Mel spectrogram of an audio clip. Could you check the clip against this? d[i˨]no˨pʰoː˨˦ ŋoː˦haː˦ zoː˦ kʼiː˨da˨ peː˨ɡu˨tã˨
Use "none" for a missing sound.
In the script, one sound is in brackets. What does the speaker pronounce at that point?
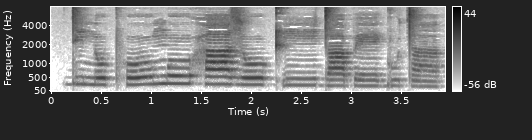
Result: i˨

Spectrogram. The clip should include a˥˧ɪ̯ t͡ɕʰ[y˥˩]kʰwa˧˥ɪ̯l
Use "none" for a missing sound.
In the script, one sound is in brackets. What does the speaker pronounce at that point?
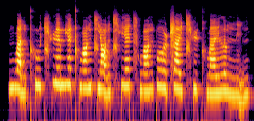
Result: y˥˩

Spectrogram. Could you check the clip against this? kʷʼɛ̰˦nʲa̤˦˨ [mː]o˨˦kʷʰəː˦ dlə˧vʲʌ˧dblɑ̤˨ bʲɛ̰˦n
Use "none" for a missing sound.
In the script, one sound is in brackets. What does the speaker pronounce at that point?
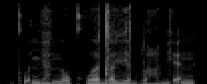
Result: n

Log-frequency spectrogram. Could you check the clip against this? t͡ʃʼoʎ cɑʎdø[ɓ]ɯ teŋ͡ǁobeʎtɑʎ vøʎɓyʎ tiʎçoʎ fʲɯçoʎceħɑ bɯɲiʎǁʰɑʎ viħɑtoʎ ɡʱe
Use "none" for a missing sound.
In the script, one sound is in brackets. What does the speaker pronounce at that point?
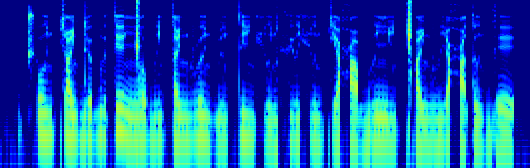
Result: ɓ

